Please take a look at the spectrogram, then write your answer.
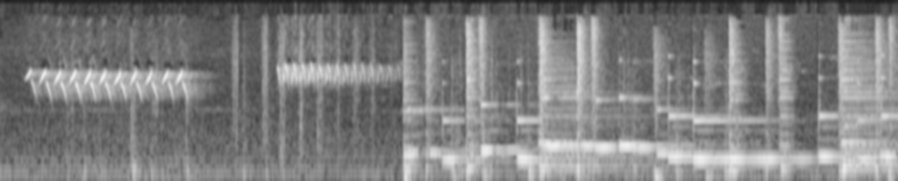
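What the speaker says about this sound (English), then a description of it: "Look! A bird!" Bright, rapid bird chirps in quick repeated bursts in a children's cartoon, followed by a light musical melody with plucked notes and chimes.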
